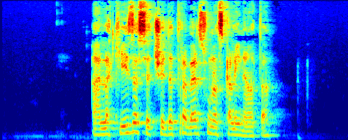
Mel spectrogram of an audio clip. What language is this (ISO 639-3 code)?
ita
